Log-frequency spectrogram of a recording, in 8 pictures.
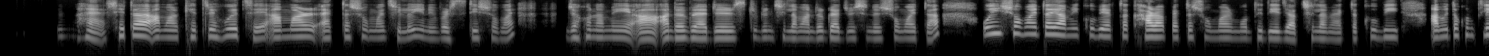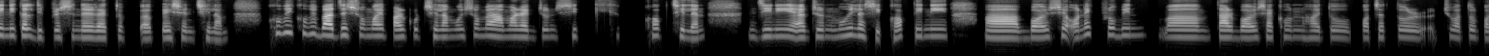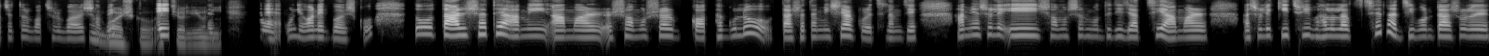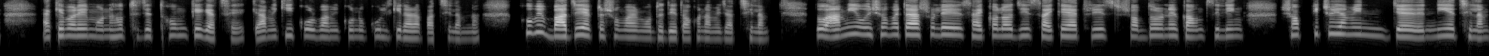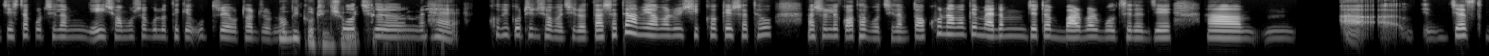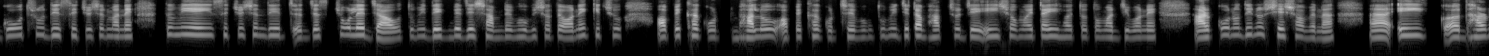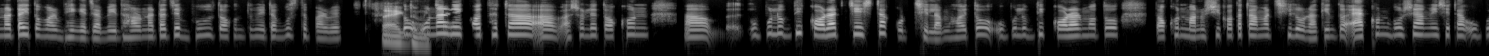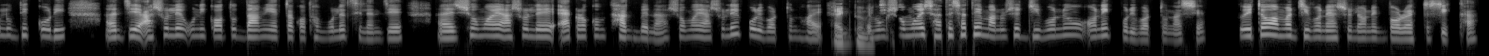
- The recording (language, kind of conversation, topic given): Bengali, podcast, জীবনে সবচেয়ে বড় শিক্ষা কী পেয়েছো?
- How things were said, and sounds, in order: in English: "undergrade"; in English: "under graduation"; in English: "ক্লিনিক্যাল ডিপ্রেসান"; "শিক্ষক" said as "শিখিক্ষক"; unintelligible speech; in English: "just go through this situation"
